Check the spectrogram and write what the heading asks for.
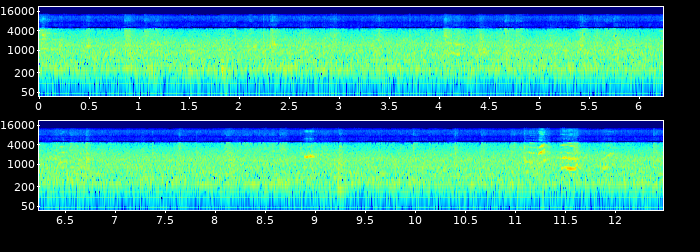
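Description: Seven-week-old Pembroke Welsh corgi puppies playing, with scattered small clicks and a few short high squeaks over a steady hiss. The loudest squeaks come as a quick pair near the end.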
